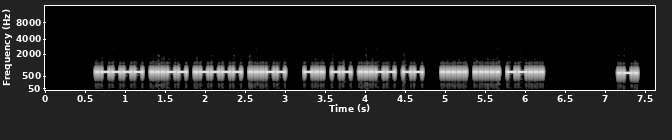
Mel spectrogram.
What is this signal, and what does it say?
Morse code, heard as a keyed tone, about 36 wpm, 700 Hz. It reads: 1313 DM3M 557 R
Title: Worked All Europe DX Contest - QTC Exchange - 35wpm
